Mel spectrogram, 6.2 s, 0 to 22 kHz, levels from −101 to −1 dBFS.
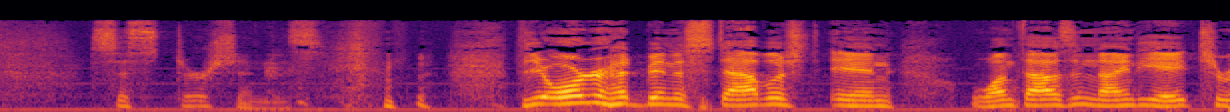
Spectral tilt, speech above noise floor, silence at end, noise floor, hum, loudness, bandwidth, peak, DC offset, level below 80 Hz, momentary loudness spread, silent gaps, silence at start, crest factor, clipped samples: -3.5 dB/octave; 21 dB; 0 s; -42 dBFS; none; -19 LUFS; 11.5 kHz; 0 dBFS; under 0.1%; -50 dBFS; 20 LU; none; 0 s; 20 dB; under 0.1%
